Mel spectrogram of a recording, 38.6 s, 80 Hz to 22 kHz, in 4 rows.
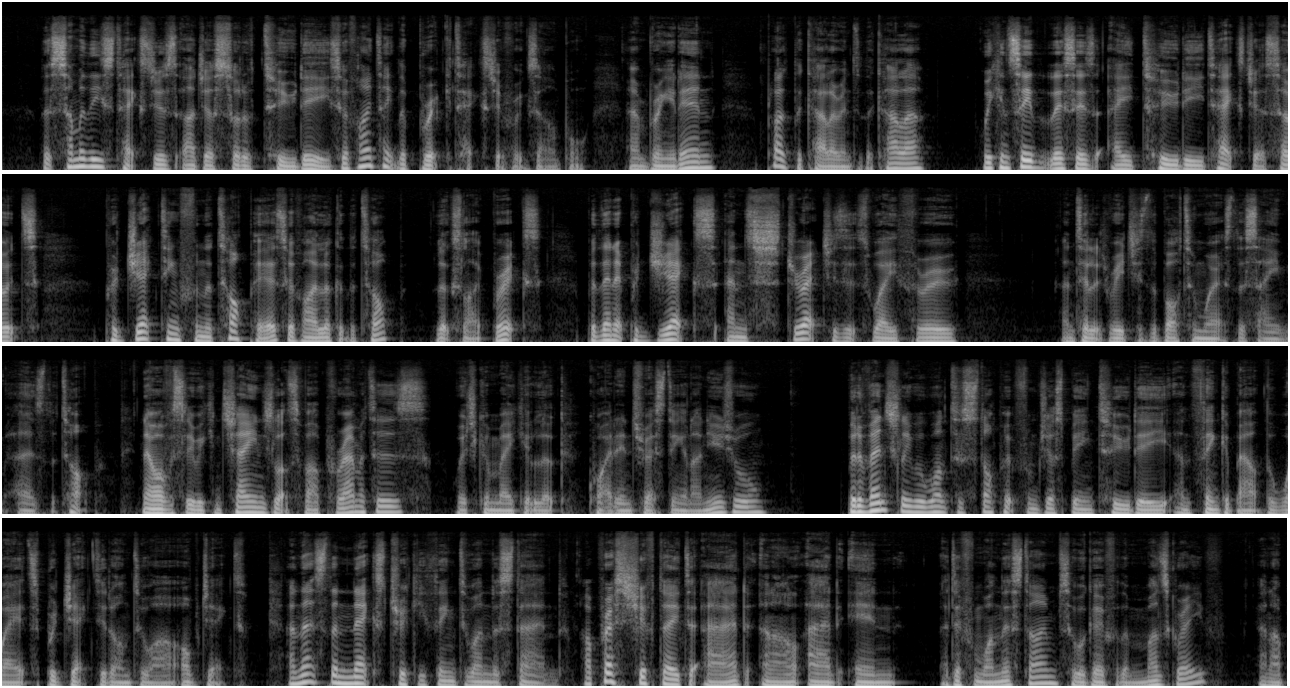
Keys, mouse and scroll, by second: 6.6-10.9 drag, 10.9-13.9 middle drag, 15.9-20.4 middle drag, 20.4-24.2 drag, 25.2 click, 25.5-38.2 middle drag, 38.2 click.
